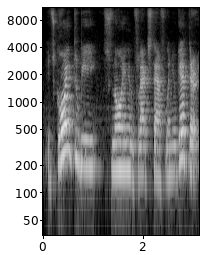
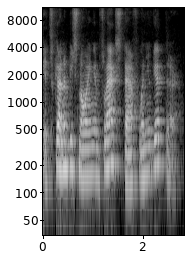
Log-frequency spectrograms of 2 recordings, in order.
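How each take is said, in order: First: Going to is said fully as two words. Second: Going to is reduced and blended into gonna. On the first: "Lo puedes decir con el going to" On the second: "para decirlo de forma natural lo vas a decir así"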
